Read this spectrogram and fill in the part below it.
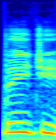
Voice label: "bei1ju4", Chinese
